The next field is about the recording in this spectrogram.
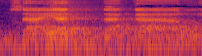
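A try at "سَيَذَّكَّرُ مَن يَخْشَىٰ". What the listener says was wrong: Iya, siddahnya di dal dan kaf.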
